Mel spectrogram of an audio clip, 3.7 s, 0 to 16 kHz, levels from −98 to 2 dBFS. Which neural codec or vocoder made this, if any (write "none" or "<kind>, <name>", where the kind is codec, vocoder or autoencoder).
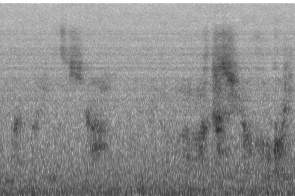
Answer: autoencoder, DAC-VAE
